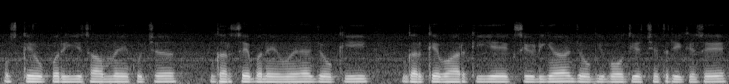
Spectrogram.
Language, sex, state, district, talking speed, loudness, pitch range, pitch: Hindi, male, Chandigarh, Chandigarh, 195 wpm, -15 LUFS, 125-130 Hz, 125 Hz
